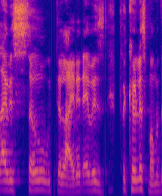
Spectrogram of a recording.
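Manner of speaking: ordinary talk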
